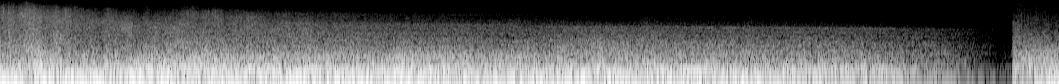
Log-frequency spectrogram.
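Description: A burning aircraft roars as it falls.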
